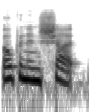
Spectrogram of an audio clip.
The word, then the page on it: open and shut: American English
